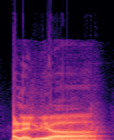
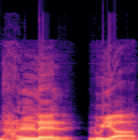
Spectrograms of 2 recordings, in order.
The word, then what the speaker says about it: 할렐루야: 할렐루야를 할 때 우리가 띄어쓰는 게 중요합니다. 히브리 학자들은 할렐루야 그러면 루야라는 신을 찬양하라 이렇게 오해를 할 수가 있대요. 그래서 할렐루야, 할렐루야 이렇게 하는 것이 올바른 그런 발음법이라고 합니다.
